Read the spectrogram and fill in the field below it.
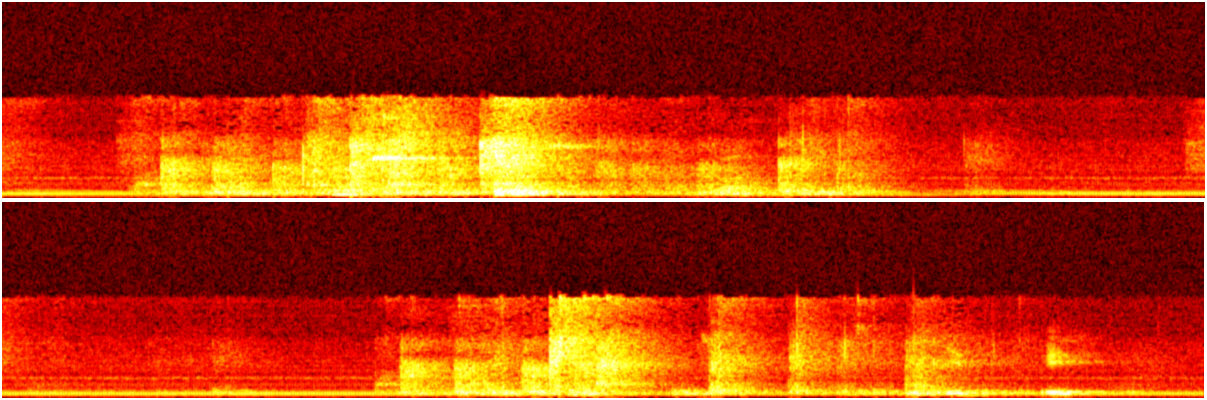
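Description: A table tennis ball clicks back and forth off paddles and the table in quick taps.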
